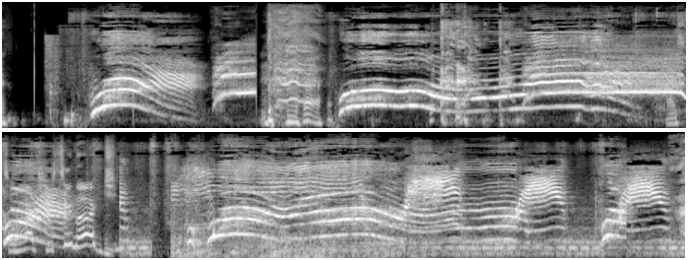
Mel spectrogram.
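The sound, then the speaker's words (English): A cat yowls and caterwauls loudly, a string of long, wavering meows rising and falling in pitch, nearly continuous with only brief pauses between cries. “Is that the Scouse cat?”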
